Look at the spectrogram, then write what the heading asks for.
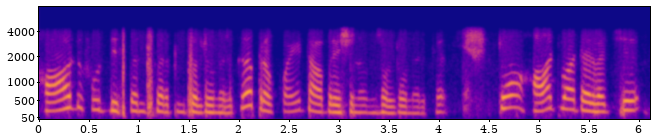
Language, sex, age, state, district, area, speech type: Tamil, female, 18-30, Tamil Nadu, Sivaganga, rural, conversation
